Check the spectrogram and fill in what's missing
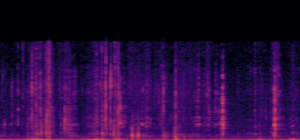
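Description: A solid, narrow beige strip of dry bar soap is held in the fingers and sliced with a utility knife blade, making repeated crisp scraping cuts. Each cut gives a short, dry crunch with bright crackling edges over a low, muffled body, and the sounds die away almost at once.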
